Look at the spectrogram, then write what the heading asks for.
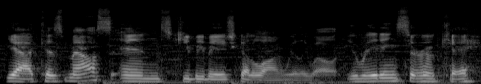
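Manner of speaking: ordinary talk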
